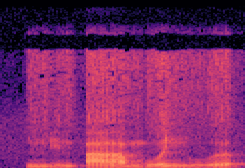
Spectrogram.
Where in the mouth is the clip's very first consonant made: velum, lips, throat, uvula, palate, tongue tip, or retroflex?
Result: velum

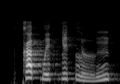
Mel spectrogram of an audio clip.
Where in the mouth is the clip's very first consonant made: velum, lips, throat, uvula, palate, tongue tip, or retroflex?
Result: velum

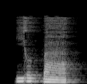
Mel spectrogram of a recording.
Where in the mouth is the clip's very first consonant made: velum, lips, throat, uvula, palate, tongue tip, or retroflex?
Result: palate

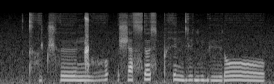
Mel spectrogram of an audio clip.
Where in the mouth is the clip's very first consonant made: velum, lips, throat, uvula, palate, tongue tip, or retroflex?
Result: tongue tip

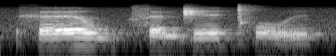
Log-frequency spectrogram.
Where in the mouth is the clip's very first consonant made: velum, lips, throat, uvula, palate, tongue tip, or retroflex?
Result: velum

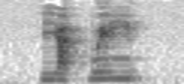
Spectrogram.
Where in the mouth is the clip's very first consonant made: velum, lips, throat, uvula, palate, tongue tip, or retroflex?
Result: palate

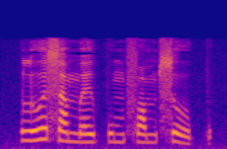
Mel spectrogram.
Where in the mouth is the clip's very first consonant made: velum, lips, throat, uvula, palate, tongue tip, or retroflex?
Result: tongue tip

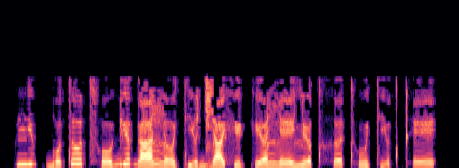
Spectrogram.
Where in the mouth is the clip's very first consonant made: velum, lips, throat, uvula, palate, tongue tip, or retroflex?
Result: tongue tip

